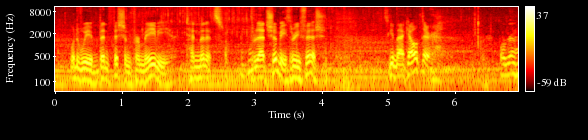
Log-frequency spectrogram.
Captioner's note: none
